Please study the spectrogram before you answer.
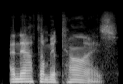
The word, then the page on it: anathematize: American English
